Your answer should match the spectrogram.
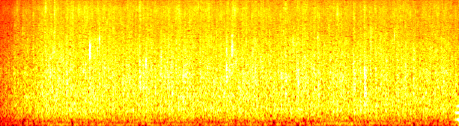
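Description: Faint, steady rain falling, with a few separate drops ticking now and then. It fades in over the first half-second.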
